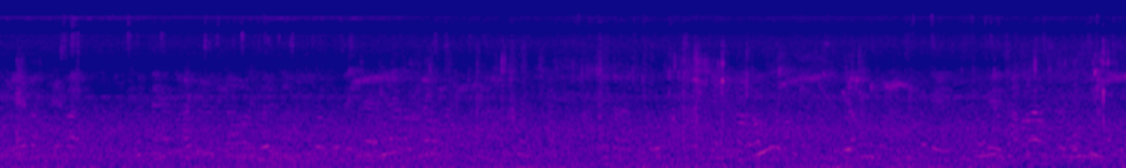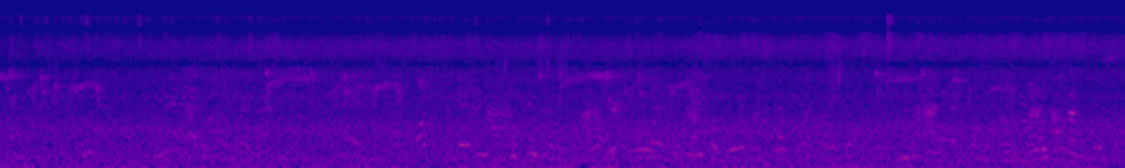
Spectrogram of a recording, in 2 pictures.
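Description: Leaves rustle softly in a light breeze.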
